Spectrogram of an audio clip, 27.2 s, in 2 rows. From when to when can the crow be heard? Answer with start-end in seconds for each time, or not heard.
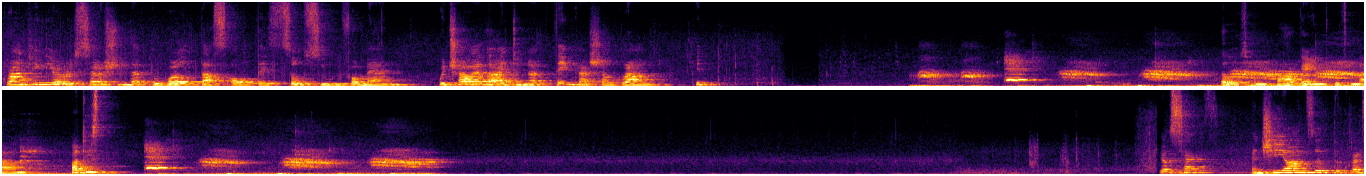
9.1-17.9.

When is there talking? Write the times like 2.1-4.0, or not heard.
0.1-7.0, 12.2-14.6, 25.2-27.1.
